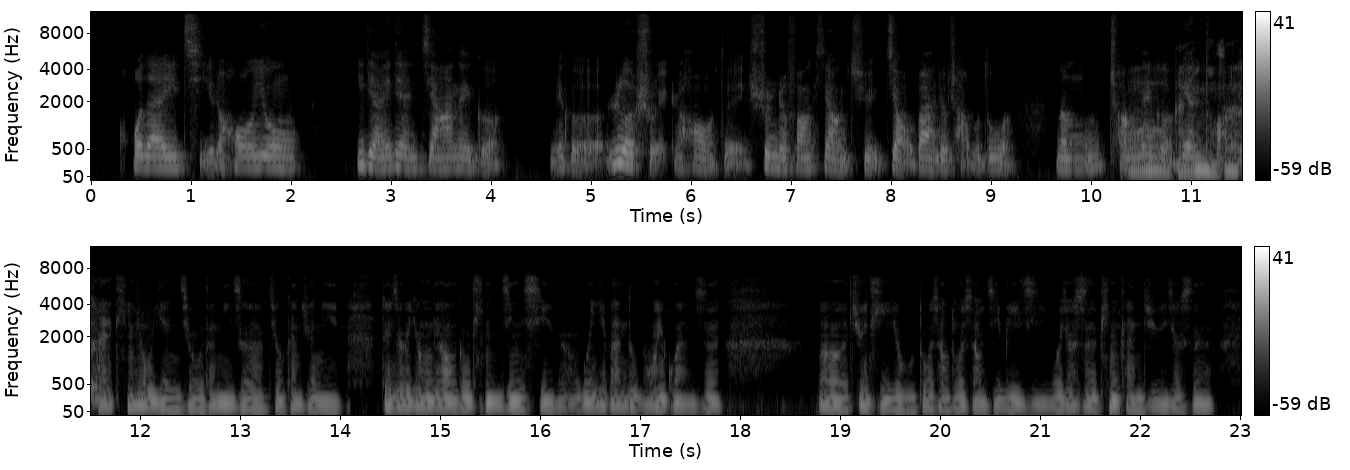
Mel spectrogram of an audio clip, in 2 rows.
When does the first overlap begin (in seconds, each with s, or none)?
10.4 s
